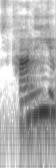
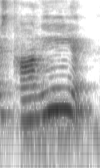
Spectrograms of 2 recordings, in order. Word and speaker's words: स्थानीय: Maximum लोग स्थानीय को स्थानीय बोल देते हैं। स्थानीय स्थानीय बोल देते हैं। अरे यहां पर छोटी इ की मात्रा थोड़ी है। यहां पर ह्रस्व स्वर थोड़ी ही है। यहां पर तो दीर्घ स्वर है और ह्रस्व स्वर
